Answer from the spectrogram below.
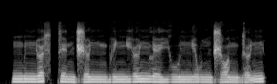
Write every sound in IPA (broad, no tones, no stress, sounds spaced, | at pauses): ŋ u ɲ œ s t e n d͡ʒ œ ɲ m b e ɲ j ø ɲ l e j u ɲ e w n d͡ʒ ɔ n d œ ɲ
